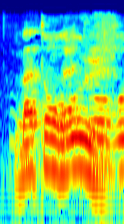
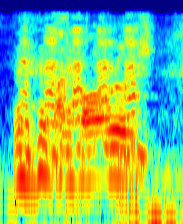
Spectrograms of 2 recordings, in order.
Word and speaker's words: Baton Rouge: Baton Rouge. – Yeah, there we go. Baton Rouge.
